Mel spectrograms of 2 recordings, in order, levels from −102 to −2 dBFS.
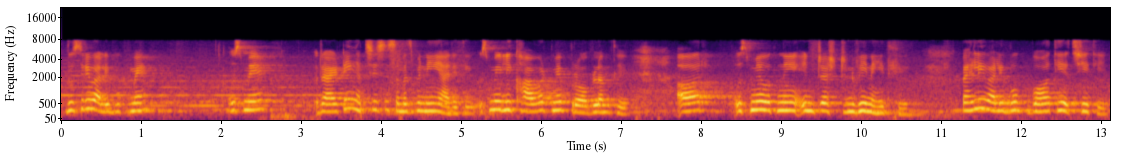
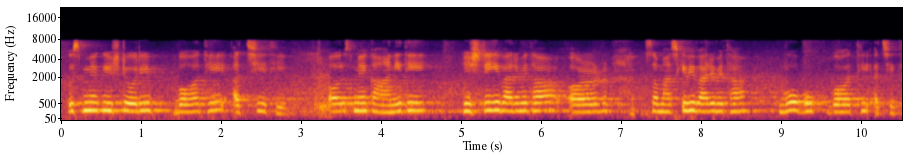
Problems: constant background noise, background conversations at intervals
